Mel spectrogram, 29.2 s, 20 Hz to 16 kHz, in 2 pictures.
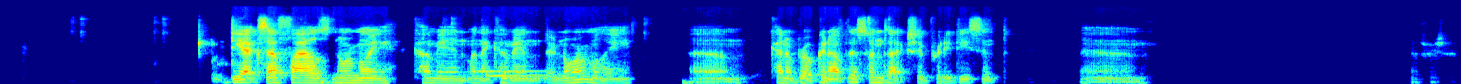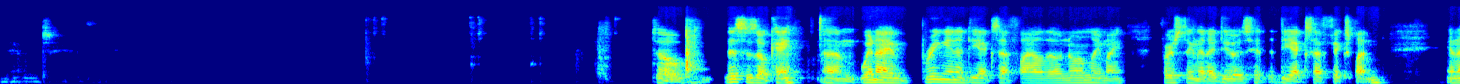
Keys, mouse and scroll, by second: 0.7 click, 2.1-2.6 scroll up 1, 4.4 click, 18.3 click, 21.4 F4.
